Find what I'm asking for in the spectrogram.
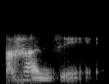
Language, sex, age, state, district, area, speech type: Punjabi, female, 30-45, Punjab, Firozpur, urban, conversation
